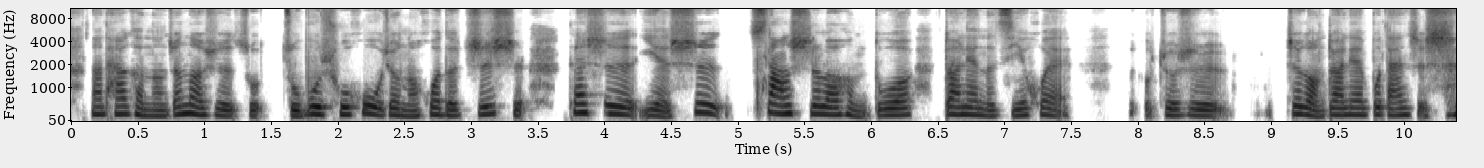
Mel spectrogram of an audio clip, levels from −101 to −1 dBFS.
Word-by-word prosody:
那 220 - +1
他 225 0 0
可 220 -3 0
能 170 -1 -2
真 215 +6 +1
的 230 -4 +4
是 180 -4 -1
足 165 0 -5
足 165 - +3
不 225 +3 +5
出 215 0 +1
户 215 0 +2
就 195 +1 0
能 160 -2 -2
获 210 +2 +1
得 175 -1 +1
知 215 +4 -1
识， 245 - -1 0.3
但 260 0 +3
是 230 -6 +1
也 170 -4 -1
是 255 +3 0
丧 250 -3 +4
失 240 -2 0
了 210 -2 +3
很 180 -8 -3
多 195 +3 +2 0.2
锻 220 0 +2
炼 205 -2 +1
的 165 - -2
机 175 +1 0
会。 195 -1 -3 0.7
就 185 -2 0
是 175 -3 -1 0.4
这 230 - +1
种 185 -7 +3
锻 195 +4 +1
炼 200 0 0
不 210 +2 -1
单 190 0 -1
只 200 - -6
是 205 - 0
200 Hz, 240 characters per minute, -20 LUFS, 180-220 Hz, 0.7 s, 不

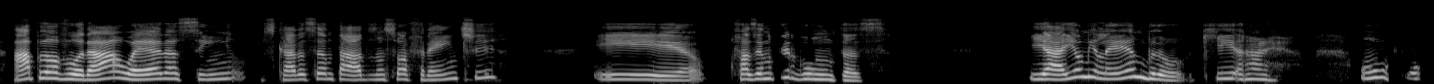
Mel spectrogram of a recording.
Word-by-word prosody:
A 250 - +6
prova 280 -2 +1
oral 240 +4 +6
era 245 +4 +4
assim, 240 +1 -6 0.3
os 195 - -16
caras 215 +2 -2
sentados 225 -4 -2
na 225 - -5
sua 240 +1 -4
frente 265 +10 -6 1.0
e 225 -4 -1 0.6
fazendo 250 +2 0
perguntas. 230 - -4 1.4
E 240 -2 +1
aí 235 +3 +6
eu 345 +1 +1
me 350 -2 +3
lembro 260 - +1
que 270 0 -5
ai 235 -4 -4 0.8
um 310 +4 -2 0.2
u 265 0 -8
240 Hz, 95 wpm, -22 LUFS, 225-265 Hz, 1.4 s, A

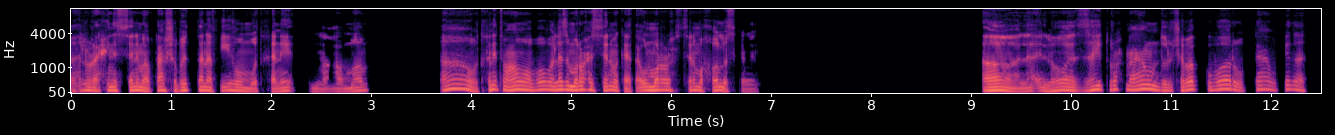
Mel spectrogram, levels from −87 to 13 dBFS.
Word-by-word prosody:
فقالوا: 115 +6 -2
"رايحين 125 +3 +1
السينما 125 0 +2
وبتاع." 125 +7 0
شِبطت 130 +1 -2
أنا 125 - +4
فيهم، 120 -2 -1
واتخانقت 100 +4 -3
مع 95 -1 -9
مام 115 +6 -4 0.7
آه. 180 +4 +2
واتخانقت 145 +7 -1
مع 130 - +4
ماما، 155 -1 +4
وبابا، 145 +3 +1
لازم 150 0 +4
أروح 150 +2 +3
السينما 135 0 0
كانت 100 -2 -4
أول 125 +4 +2
مرّة 135 +1 +5
أروح 135 - 0
السينما 125 +3 -3
خالص 130 -2 -1
كمان. 85 0 -14 2.3
آه. 120 -5 +5
لأ، 110 +3 -4
اللي 110 -1 -2
هو 130 +2 +2
إزاي 120 +7 0
تروح 160 +2 -6
معاهم، 160 +2 +2
دول 120 -3 -3
شباب 145 +7 +1
كبار 160 +3 +1
وبتاع 155 +7 -5
وكده. 150 -2 -5
130 Hz, 180 wpm, -23 LUFS, 110-145 Hz, 2.3 s, مرّة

